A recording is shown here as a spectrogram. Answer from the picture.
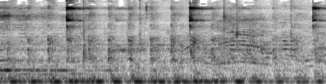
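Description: A live band's song ending: a low pulsing note keeps sounding through the PA after the last sung note stops, and audience voices begin to shout.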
